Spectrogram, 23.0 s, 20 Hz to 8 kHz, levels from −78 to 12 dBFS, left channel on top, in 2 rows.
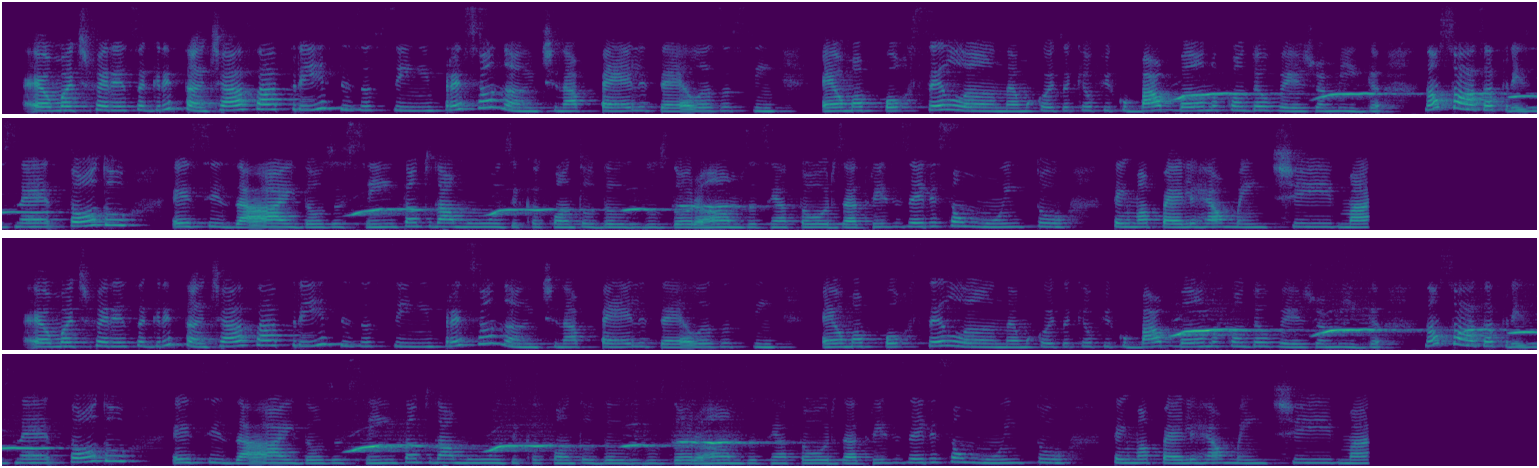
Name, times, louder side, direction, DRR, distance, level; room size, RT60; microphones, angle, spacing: voice 1, 0.2-21.8, left 3 dB, 30° left, 1.1 m, -33 dB
sound 1, 8.8-12.1 14.1-17.2, right 5 dB, 70° right, 2.3 m, -29 dB
head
